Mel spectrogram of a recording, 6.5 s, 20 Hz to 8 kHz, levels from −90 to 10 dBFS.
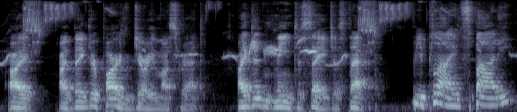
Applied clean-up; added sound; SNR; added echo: none; Bird; 10 dB; reverberation time 0.2 s.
